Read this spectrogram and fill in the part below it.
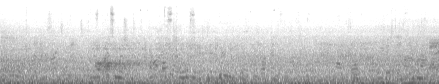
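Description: Traffic rumbles along a city street outdoors.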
